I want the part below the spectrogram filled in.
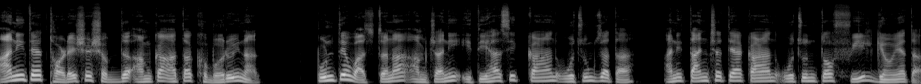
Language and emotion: Goan Konkani, neutral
